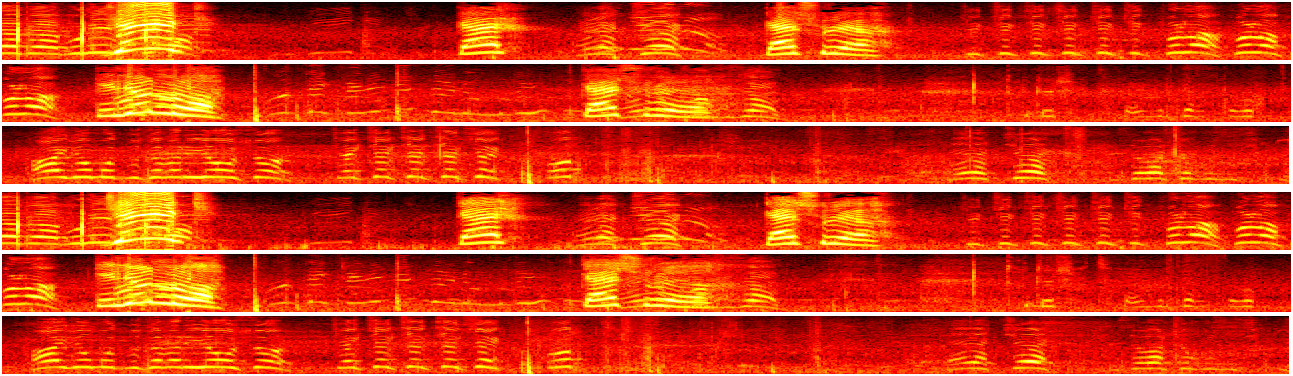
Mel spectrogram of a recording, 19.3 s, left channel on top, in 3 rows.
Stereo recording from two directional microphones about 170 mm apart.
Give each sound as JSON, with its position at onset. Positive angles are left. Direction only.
{"t": 0.0, "sound": "a sound", "side_deg": -65}
{"t": 0.6, "sound": "a sound", "side_deg": -20}
{"t": 2.2, "sound": "a woman's voice", "side_deg": -20}
{"t": 2.9, "sound": "speech", "side_deg": -65}
{"t": 3.8, "sound": "speech", "side_deg": -20}
{"t": 4.8, "sound": "a man's voice", "side_deg": -65}
{"t": 6.9, "sound": "speech", "side_deg": -20}
{"t": 7.9, "sound": "speech", "side_deg": 5}
{"t": 9.3, "sound": "speech", "side_deg": -20}
{"t": 9.7, "sound": "speech", "side_deg": -30}
{"t": 11.1, "sound": "a sound", "side_deg": -55}
{"t": 13.0, "sound": "a man's voice", "side_deg": -65}
{"t": 17.7, "sound": "speech", "side_deg": -65}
